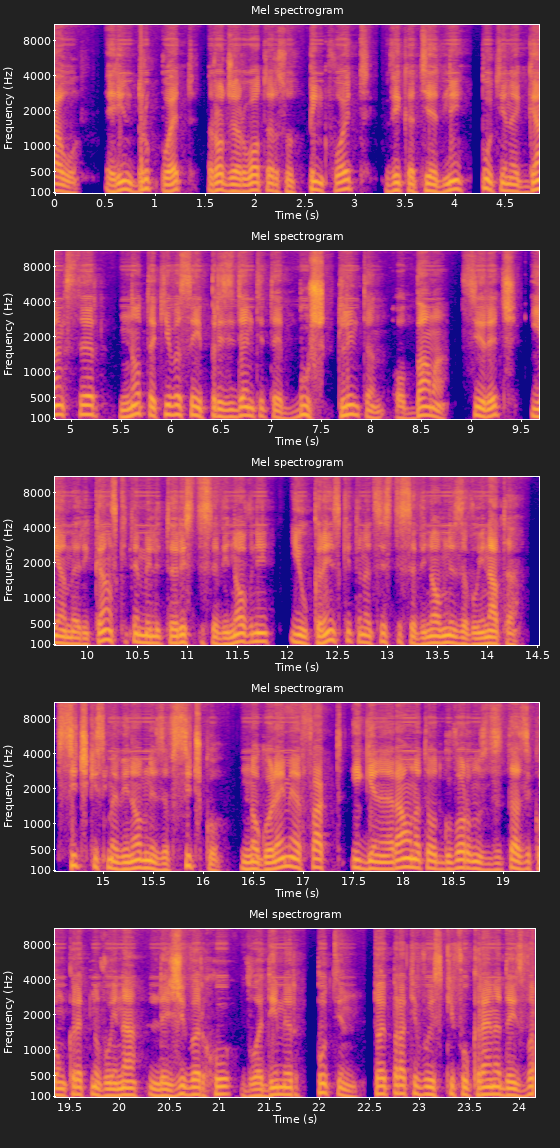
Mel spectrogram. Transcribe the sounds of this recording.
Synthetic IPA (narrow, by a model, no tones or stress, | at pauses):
alˠo | ɛd̪ind̪ɾuk̚poɛt̪ | ɾɔd͡ʒɛɾwɔt̪ɛɾsot̪̚piŋkvɔjt̪ | vikət̪iɛd̪niput̪inɛɡaŋkst̪ɛɾ | not̪ɐkivəsəipɾɛzid̪ɛnt̪it̪ɛbuʃklint̪onobamɐsiɾɛt͡ʃiɐmɛɾikanskit̪ɛmilit̪ɐɾist̪i̥sɐvinɔvniː | ukɾɐinskit̪ɛnɐt̪sist̪isɐvinɔvnizɐvojnat̪ə | fsit͡ʃkismɛvinɔvnizɐfsit͡ʃko | noɡolɛmijəfak̚t̪iɡʲɛnɛɾalˠnət̪əod̪ɡovɔɾnost̪zɐt̪azikoŋkɾɛt̪nɐvojnalɛʒivəɾxʊvlˠɐd̪imiɾput̪int̪ɔjpɾat̪ivojskifukɾainəd̪ɐizv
